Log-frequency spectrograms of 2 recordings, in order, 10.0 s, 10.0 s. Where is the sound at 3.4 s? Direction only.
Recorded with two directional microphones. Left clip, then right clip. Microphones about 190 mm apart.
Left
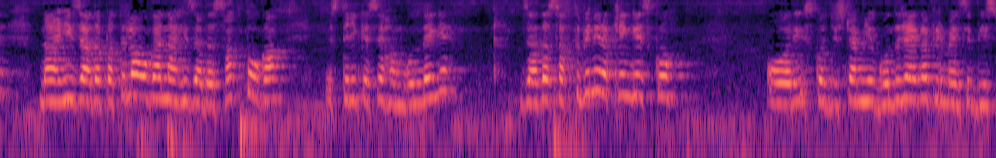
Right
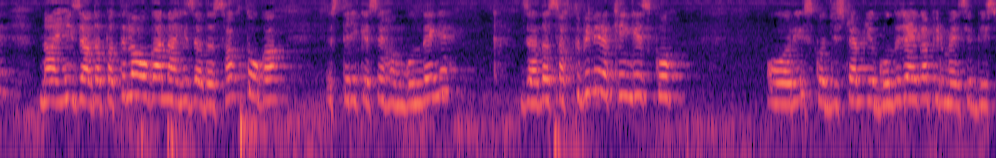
30° left (ahead or behind).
